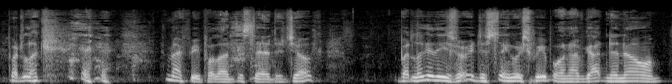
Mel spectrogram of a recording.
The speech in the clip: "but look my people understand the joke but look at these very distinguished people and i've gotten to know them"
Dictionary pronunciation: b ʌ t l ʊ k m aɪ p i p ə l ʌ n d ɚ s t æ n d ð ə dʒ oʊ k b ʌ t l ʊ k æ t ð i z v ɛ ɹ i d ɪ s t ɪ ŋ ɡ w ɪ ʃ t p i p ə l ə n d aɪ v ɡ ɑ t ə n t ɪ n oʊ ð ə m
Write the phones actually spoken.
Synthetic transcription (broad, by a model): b ʌ t l ʊ k m aɪ p i p l ʌ n d ɚ s t æ n d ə dʒ oʊ k b ʌ t l ʊ k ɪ t ð i z v ɛ ɹ i d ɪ s t ɪ ŋ ɡ w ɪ ʃ p i p l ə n aɪ v ɡ ɑ t n t ɪ n oʊ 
